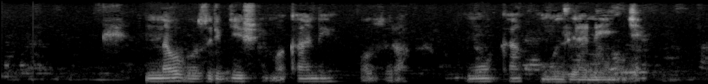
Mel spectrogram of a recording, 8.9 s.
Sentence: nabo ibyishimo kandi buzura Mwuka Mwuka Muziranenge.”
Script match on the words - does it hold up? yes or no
no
